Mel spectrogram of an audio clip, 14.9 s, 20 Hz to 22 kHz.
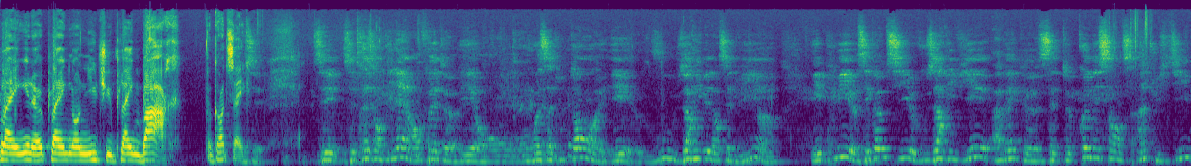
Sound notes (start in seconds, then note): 3.3 French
